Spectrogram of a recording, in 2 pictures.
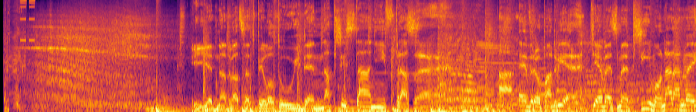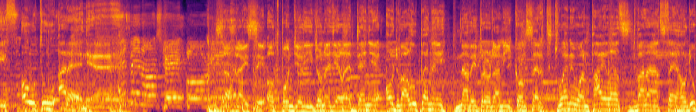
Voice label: liner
